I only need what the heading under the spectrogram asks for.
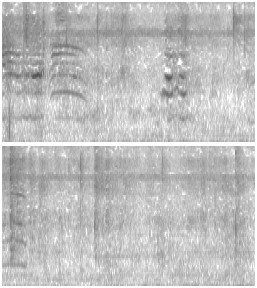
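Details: Street cats outdoors; a few short, quiet meows in the first three seconds, then faint background noise.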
